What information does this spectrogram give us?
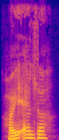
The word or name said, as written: højalter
